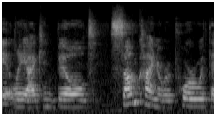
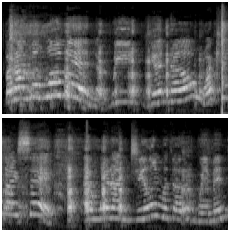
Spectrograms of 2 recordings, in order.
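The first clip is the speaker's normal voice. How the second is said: loud, high, laughing self-defense; playful protest; 8 semitones higher, 8 dB louder than usual. Real, not acted. Wife teasing her partner back, loud and laughing.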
